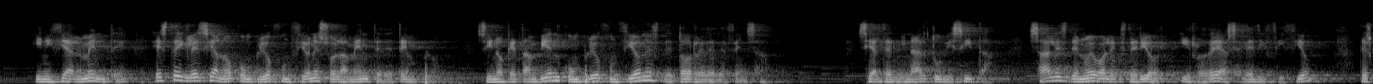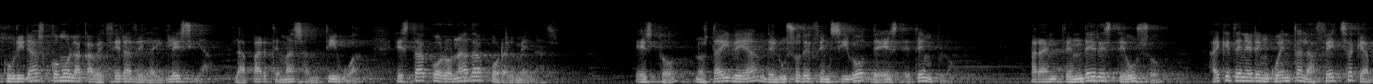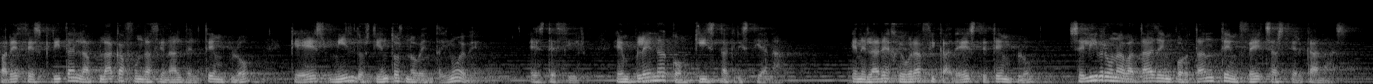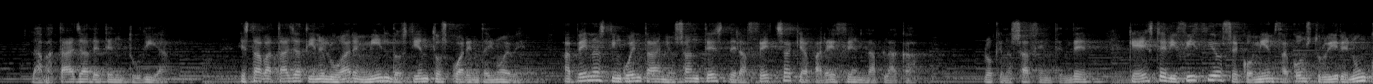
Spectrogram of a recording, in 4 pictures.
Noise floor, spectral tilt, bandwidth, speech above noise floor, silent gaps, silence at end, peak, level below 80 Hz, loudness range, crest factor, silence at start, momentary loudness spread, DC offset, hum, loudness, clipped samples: -56 dBFS; -6 dB/octave; 8.4 kHz; 28 dB; none; 0 s; -10 dBFS; -58 dBFS; 4 LU; 18 dB; 0.35 s; 12 LU; under 0.1%; none; -28 LUFS; under 0.1%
